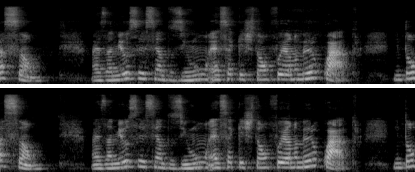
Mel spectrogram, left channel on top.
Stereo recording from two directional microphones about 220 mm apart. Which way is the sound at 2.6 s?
40° right (ahead or behind).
